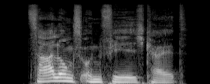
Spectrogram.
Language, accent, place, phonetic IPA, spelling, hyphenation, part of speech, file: German, Germany, Berlin, [ˈt͡saːlʊŋsˌʊnfɛːɪçkaɪ̯t], Zahlungsunfähigkeit, Zah‧lungs‧un‧fä‧hig‧keit, noun, De-Zahlungsunfähigkeit.ogg
- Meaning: insolvency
